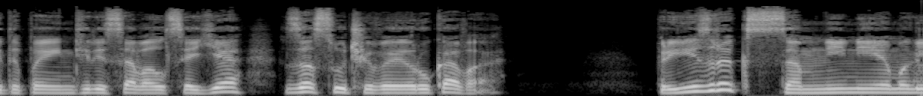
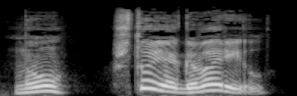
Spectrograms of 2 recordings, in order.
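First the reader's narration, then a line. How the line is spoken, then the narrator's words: Wry snort. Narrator (Russian): хмыкнул я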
